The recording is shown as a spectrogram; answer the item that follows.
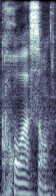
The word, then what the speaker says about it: croissant: The way we pronounce the R is completely different than English, for example. So how do you do it? Okay, let's say croissant. It's croissant. So we pronounce croissant.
